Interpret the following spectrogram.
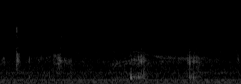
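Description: Faint chewing of a crunchy brine-fermented cucumber: a few soft crunches and mouth clicks, spaced irregularly.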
